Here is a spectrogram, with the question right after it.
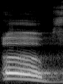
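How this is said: The word is said with a silent H.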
